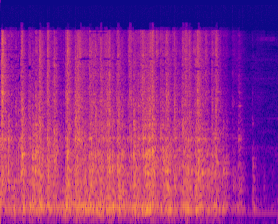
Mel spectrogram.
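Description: A capsule toy gacha machine being cranked, giving a dense, steady mechanical rattle for about two seconds that stops abruptly, followed by a single small click.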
